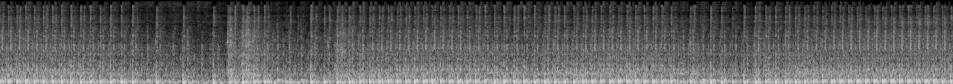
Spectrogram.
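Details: 1972 Gravely 816 with Kohler Command 18, running after carb modification: loud uneven clattering knock about four a second over rough idle, possibly a rod. Motor judged pretty much blown up, likely why parked; power steering not working.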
